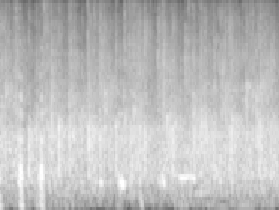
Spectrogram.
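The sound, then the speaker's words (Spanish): An audience applauds, a dense, steady patter of many hands clapping at an even level for a few seconds, with no one speaking over it. “La gloria y los aplausos en un mensaje son altos cuando hablamos de milagros.”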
